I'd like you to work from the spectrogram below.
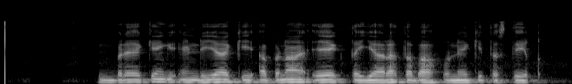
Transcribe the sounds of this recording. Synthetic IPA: bɾeːkɪ̃ŋɡɪɳɖijakiʔɐpnaʔeːkt̪ɐjːaːɾat̪ɐbaɦɦoːnekit̪ɐsd̪iːq

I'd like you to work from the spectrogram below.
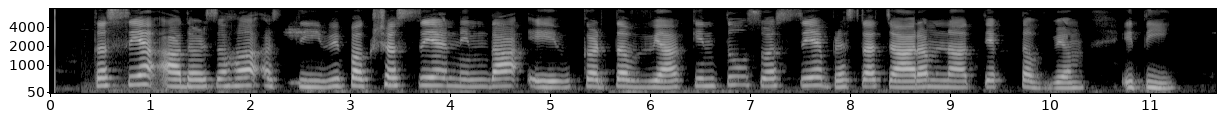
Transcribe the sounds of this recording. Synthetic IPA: t̪ɐsjɐʔaːd̪ʱɐɾsɐɦɐɐst̪iʋipɐkʂɐsjɐnind̪aːeːʋkɐɾt̪ɐʋjaːkint̪usʋɐsjɐbʱɾɐsʈaːt͡ʃaːɾɐmnaːt̪jɐk̚t̪ɐʋjɐm | it̪i

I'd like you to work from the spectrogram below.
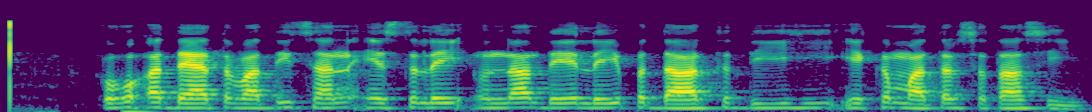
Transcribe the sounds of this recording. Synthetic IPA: oɦʔəd̪ɛːt̪ʋaːd̪iːsənɪsləiːʔʊnãːd̪eːləiːpəd̪aːɾt̪ʰd̪iːɦiːʔɪkmət̪əɾsət̪aːsiː

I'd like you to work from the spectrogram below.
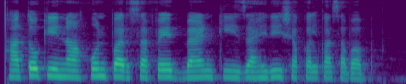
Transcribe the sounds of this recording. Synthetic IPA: haːt̪õkinaːxuːnpɐɾsɐfeːd̪̚bɛ̃ːɳʈkizaːɦɪɾiʃɐkəlkasɐbəb

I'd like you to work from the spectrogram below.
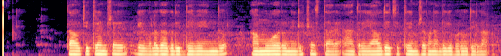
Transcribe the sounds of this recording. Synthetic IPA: t̪aːʋut͡ʃit̪ɾɐɦimʂɐɡe̞ulɐɡaːɡɐlid̪ːe̞ːʋe̞ːnd̪uɐmuʋaːɾuniɾikʂist̪aːɾe̞̰ʔaːd̪ɐɾe̞jaːʋud̪e̞ːt͡ʃit̪ɾɐɦimʂɐɡɐɳɐlːiɡe̞bɐɾuʋud̪ilːɐ

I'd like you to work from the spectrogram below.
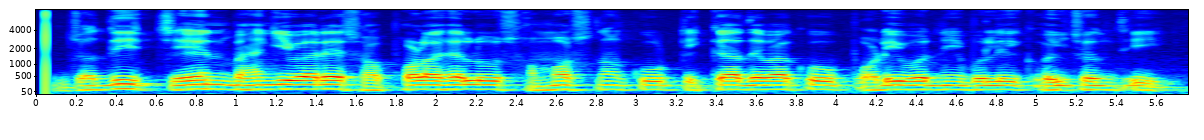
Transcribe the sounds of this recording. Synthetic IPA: d͡ʒɔd̪it͡ʃenbʱaŋɡibaɾesɔpʰɔɭɔɦelusɔmɔst̪ɔkuʈikad̪ebakupɔɽibɔnibolikɔɦit͡ʃʰɔnt̪i

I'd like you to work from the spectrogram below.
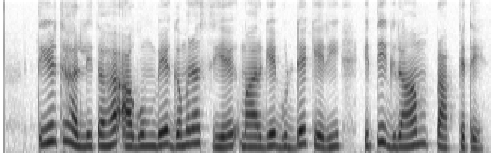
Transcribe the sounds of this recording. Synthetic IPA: t̪iːɾt̪ʰəɦɐlːit̪ɐɦɐ̆ʔaːɡumbeːɡɐmnɐsijemaːɾɡeɡʊɖːeːkeːɾiɪt̪iɡɾaːmpɾaːpjət̪eː

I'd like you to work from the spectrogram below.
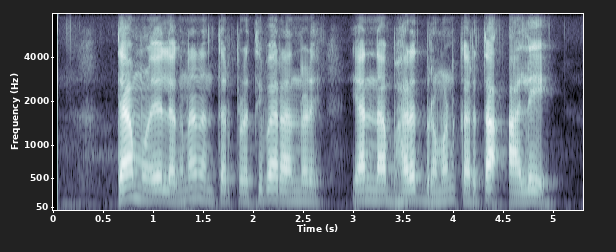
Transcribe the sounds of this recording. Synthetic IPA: t̪jamuɭeləɡnanənt̪əɾpɾət̪ibaɾand̪ɭ̃e | janːabʱaɾət̪̚bɾəməɳkəɾt̪aːle

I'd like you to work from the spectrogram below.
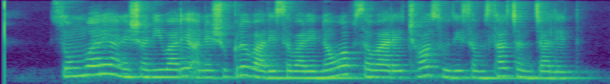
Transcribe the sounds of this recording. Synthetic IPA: somʋaɾeəneʃəniʋaɾeʔə̰neʃʊkɾəʋaɾesəʋaɾenəʋəpsəʋaɾet͡ʃʰəsud̪ʱisə̃w̃st̪ʰat͡ʃənt͡ʃalit̪

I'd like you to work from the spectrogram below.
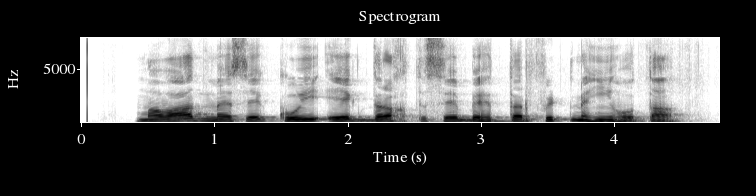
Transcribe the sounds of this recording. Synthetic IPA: mɐʋaːd̪mẽːsekoːiʔeːk̚d̪ɐɾəxt̪sebɛɦt̪əɾfɪʈnɐɦĩɦoːt̪aː

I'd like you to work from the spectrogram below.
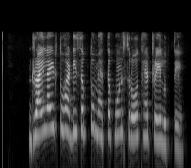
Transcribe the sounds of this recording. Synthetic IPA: ɖɾaːilaːiʈ̚t̪ʊɦaɖiːsəb̚t̪oməɦət̪ʋəpuːɾɳsɾoːt̪ʰɦɛʈɾeːlʊt̪ːeː

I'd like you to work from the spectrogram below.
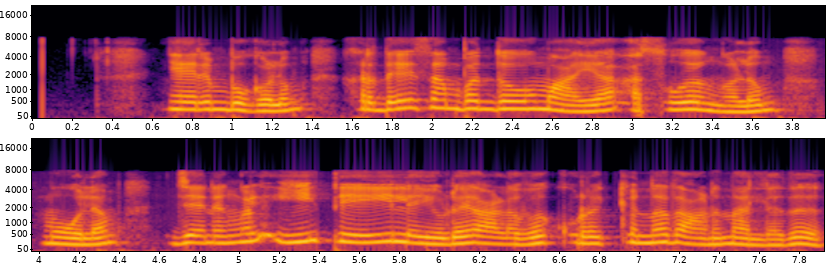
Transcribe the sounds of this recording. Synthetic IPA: ɲeɾɐmbuɣɐɭumhrɨd̪ejɐsɐmbɐnd̪ʱɐʋumaːjɐʔɐsuɣɐŋːɐɭumːuːlɐmd͡ʑe̞nɐŋːɐɭiːt̪e̞ːjilejuɽe̞ɐɭɐʋɨkurɐkʲːunːɐðaːɳɨnɐlːɐðɨ

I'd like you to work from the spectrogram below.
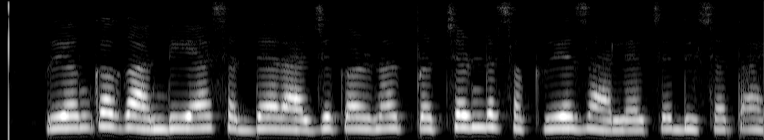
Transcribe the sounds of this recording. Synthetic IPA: pɾijəŋkaɡãnd̪ʱiːjasəd̪ʱjaɾad͡zjəkəɾɳat̪̚pɾət͡ɕəɳɖsəkɾijəd͡zʱaljat͡sed̪isat̪aɦe

